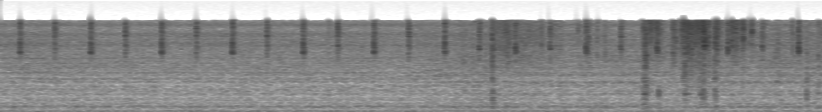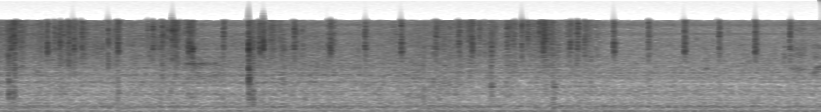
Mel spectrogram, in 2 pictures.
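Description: Car engine idling steadily, heard from inside the cabin, with a regular clicking about two or three times a second over it. A few louder knocks come about halfway through.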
